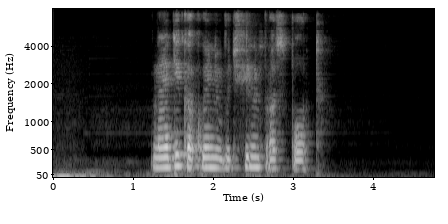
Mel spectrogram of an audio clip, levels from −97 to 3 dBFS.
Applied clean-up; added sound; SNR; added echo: neural mask model DeepFilterNet 3.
